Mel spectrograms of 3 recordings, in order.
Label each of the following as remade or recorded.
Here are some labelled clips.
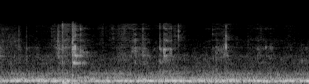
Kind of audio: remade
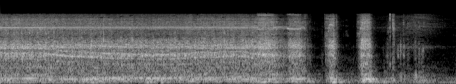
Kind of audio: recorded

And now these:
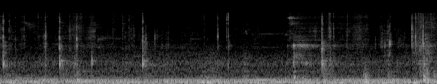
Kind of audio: recorded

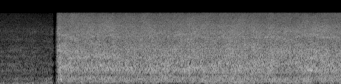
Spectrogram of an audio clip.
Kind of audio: remade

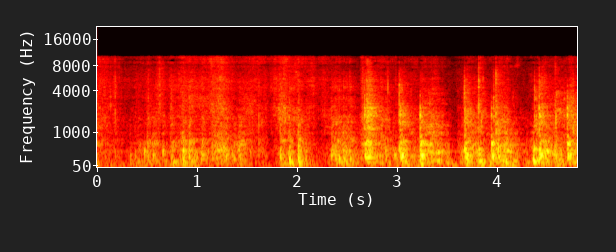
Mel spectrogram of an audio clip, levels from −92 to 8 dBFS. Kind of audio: remade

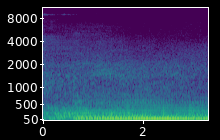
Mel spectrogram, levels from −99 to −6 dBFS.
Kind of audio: recorded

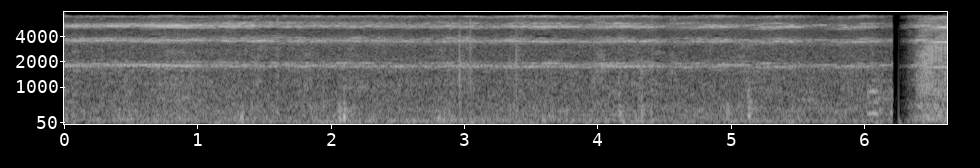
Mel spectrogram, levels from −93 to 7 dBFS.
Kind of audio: recorded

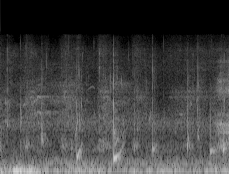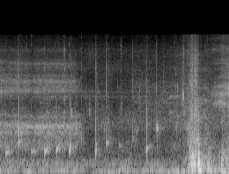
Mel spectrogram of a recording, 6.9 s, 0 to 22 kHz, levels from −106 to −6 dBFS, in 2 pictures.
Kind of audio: recorded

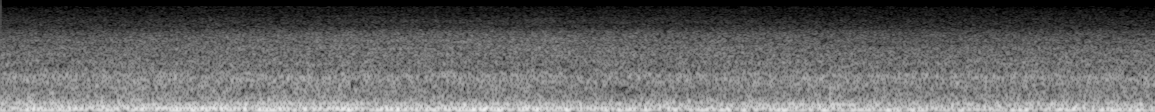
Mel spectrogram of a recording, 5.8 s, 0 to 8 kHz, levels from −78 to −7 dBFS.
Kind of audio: recorded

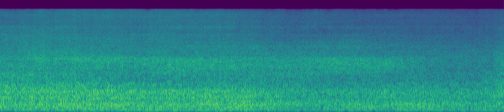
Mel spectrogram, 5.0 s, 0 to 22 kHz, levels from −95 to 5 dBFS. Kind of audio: remade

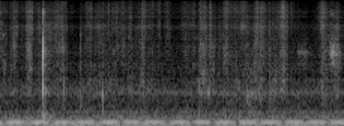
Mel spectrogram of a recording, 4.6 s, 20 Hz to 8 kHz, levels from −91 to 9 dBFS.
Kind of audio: remade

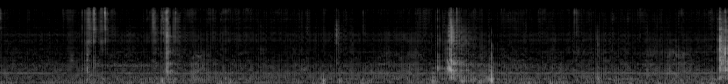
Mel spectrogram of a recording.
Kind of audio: remade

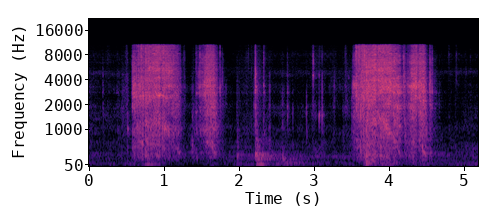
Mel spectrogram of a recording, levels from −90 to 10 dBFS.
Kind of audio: remade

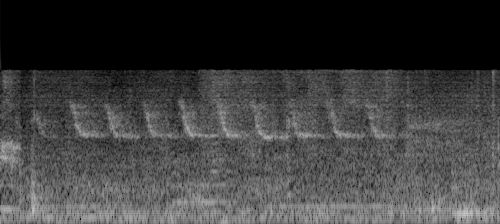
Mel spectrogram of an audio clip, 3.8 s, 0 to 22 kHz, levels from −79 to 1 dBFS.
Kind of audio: remade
